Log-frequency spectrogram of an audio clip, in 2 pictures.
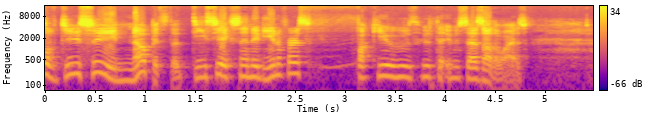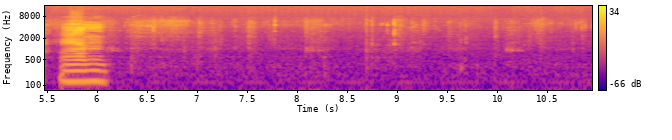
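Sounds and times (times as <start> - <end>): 
speech: 0.0 - 6.2
short voiced hum: 0.0 - 10.9
person chewing and swallowing a grape: 5.4 - 10.9.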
